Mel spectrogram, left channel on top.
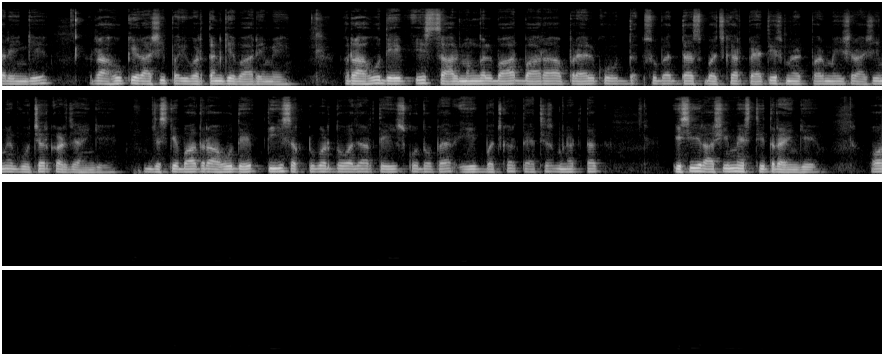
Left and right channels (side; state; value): right; silent; 58 dB below the other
